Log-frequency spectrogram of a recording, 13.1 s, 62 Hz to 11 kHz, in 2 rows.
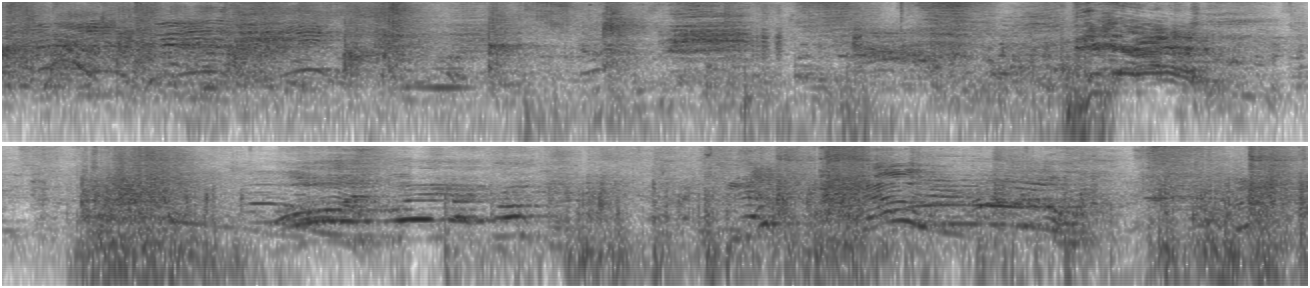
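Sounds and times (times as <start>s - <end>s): people shouting: 10.2s - 13.0s.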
